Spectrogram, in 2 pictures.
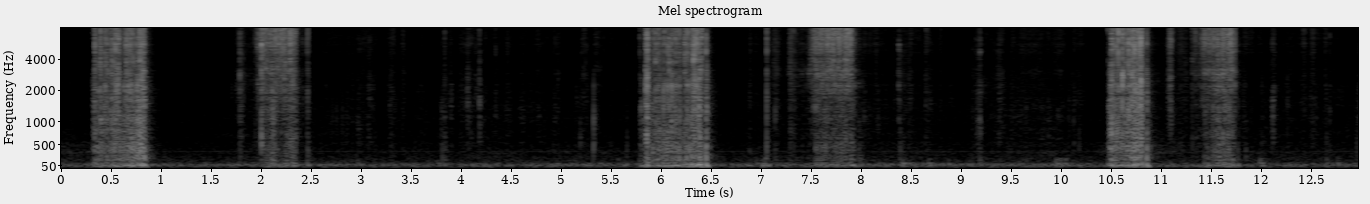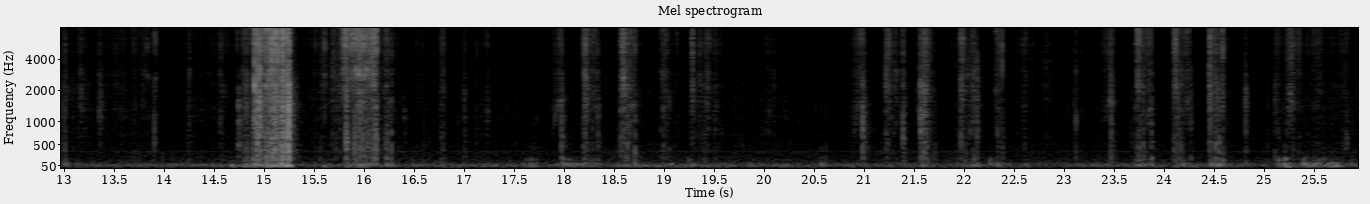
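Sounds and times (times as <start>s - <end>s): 
cards shuffling: 0.3s - 0.9s, 1.8s - 2.5s, 5.3s - 8.5s, 10.5s - 11.8s, 12.6s - 19.6s, 23.1s - 25.9s.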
